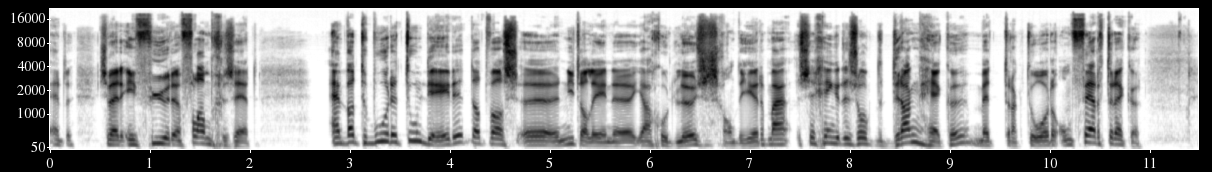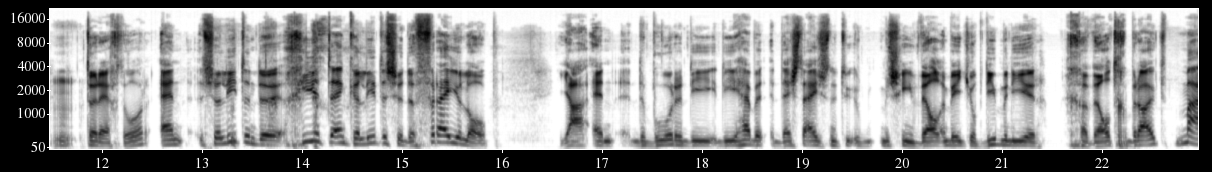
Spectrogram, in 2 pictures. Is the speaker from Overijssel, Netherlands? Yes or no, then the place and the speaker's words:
yes; Oldenzaal, Overijssel, Netherlands; Nee, ik ben van geboorte een Oldenzaler. Ik kom uit Boeskoolstad.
